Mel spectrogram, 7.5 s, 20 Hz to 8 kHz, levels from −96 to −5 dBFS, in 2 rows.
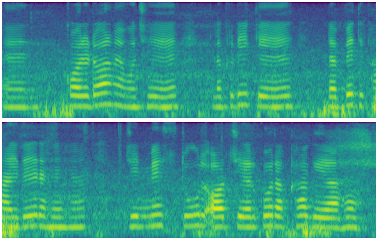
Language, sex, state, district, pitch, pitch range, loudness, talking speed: Hindi, male, Chandigarh, Chandigarh, 225 Hz, 215-235 Hz, -19 LUFS, 150 wpm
